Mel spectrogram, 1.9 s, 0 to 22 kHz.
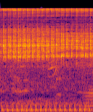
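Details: Suzuki Raider J110 carbureted single, after valve clearance check and carb tuning: steady even idle with regular exhaust pulses, no misses, knocks or hunting; engine smokes somewhat.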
